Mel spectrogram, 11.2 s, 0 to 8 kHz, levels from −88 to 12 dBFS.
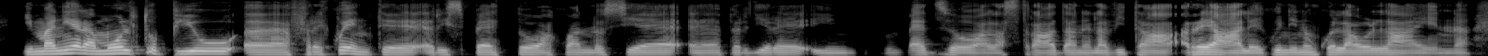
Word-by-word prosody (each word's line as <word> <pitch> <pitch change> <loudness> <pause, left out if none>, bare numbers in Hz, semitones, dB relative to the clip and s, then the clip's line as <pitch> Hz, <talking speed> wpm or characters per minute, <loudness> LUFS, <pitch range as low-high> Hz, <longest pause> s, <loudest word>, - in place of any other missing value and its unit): in 130 +1 -1
maniera 155 +3 +6
molto 160 +2 +4
più, 140 +1 +4
ehm, 115 -1 0
frequente 120 -3 -1
rispetto 110 +1 -2
a 105 -1 -5
quando 110 -1 -4
si 105 +2 -6
è, 105 -1 0
ehm, 100 0 -6
per 105 -2 -8
dire 105 0 -3
in 100 0 -6 0.3
in 100 +1 -17
mezzo 105 -2 -3
alla 95 +1 -5
strada 105 0 -5
nella 100 0 -4
vita 105 -2 -3
reale, 100 -6 +4
quindi 110 -1 -1
non 110 0 -1
quella 105 -2 +1
online, 95 -2 -3
110 Hz, 140 wpm, -24 LUFS, 100-115 Hz, 0.3 s, maniera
